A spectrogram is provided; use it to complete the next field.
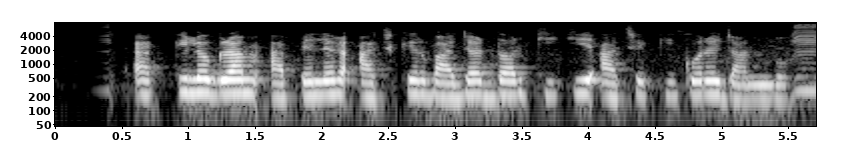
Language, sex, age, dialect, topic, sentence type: Bengali, female, 25-30, Standard Colloquial, agriculture, question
